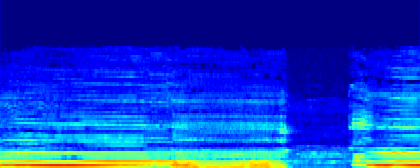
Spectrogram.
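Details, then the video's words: Gus, a harlequin Great Dane, howls along while watching videos of other dogs howling, giving a long, steady howl that breaks into a wavering, lower-pitched moan. "Gus the funny howling harlequin great dane"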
